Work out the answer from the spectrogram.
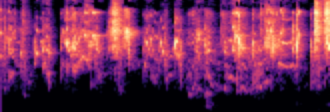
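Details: Constant happy chatter from pet budgerigars: a dense, raspy warble full of squeaks and harsh notes, steady throughout.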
